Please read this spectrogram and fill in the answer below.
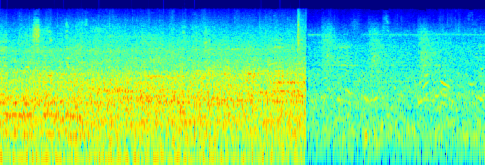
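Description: Crowd noise of many people walking and talking in a large hall, a dense rumble with voices in it, cutting off suddenly about four seconds in to a quieter open-air crowd murmur.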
